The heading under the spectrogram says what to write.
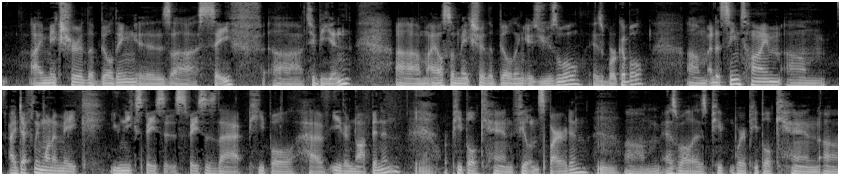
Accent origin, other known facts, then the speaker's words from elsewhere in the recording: Toronto, Ontario, Canada; also born or lived in London; Well, I grew up in Canada myself, Toronto. Besides that, I've been traveling a lot around the world.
